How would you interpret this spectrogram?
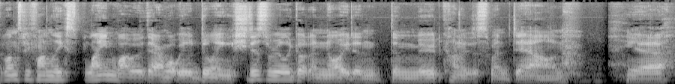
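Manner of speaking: normal talking voice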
